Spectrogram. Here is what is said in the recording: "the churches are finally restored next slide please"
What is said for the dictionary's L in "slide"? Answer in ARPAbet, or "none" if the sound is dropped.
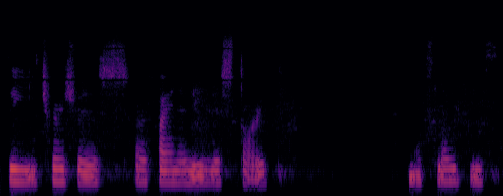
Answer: L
